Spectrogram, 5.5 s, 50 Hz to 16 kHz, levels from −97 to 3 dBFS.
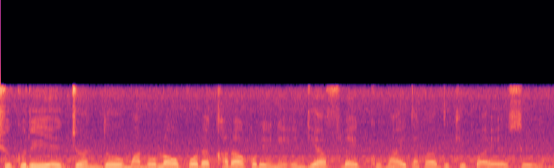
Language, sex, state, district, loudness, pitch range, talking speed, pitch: Nagamese, male, Nagaland, Dimapur, -18 LUFS, 100-110 Hz, 150 wpm, 105 Hz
